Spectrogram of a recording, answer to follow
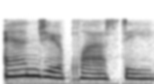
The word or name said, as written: angioplasty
